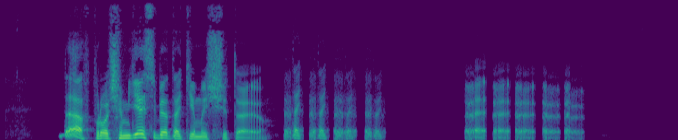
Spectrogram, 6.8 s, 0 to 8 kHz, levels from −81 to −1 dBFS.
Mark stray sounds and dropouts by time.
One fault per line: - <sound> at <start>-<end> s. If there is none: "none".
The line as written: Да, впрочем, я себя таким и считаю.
- laugh at 2.8-3.9 s
- laugh at 4.6-5.8 s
